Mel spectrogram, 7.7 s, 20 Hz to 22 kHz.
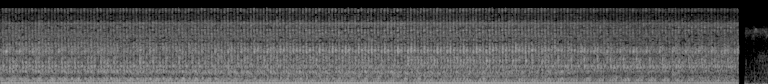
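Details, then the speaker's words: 2012 Nissan Qashqai 1.5 dCi diesel after replacing the timing belt kit, water pump and rollers (belt had jumped about four teeth): smooth, even idle with no knocking, then switched off. "после того как мы завели двигатель оказалось все хорошо приятный звук стука нет стук пропал"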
